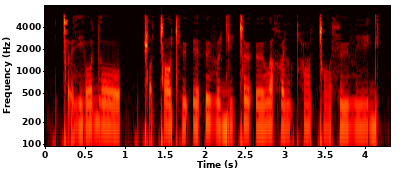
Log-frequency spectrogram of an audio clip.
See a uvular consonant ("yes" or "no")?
yes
